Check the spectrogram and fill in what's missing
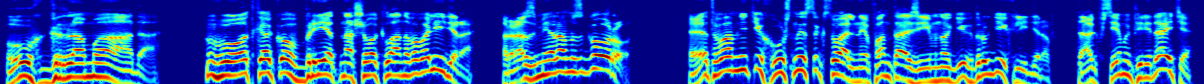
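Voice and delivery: высоко и громко, хвастливо; захлёбываясь от восторга; громкий восторг. Acted. Восторженная похвальба полуорка. (громкое хвастовство)

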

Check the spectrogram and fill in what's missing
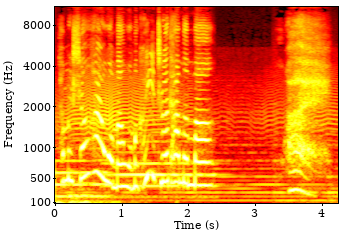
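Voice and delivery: put-on high, eager young bee; a small bee asking boldly; little bee voice. Maya voiced by narrator.

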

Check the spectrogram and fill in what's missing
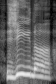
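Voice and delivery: high, loud yell; frightened yelling. A narrator's reading. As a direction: bawl her name in panic. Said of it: "орал испуганный Шариков".

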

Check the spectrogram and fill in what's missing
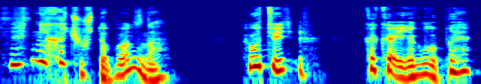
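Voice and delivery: very high tearful, stammered lament; sobbing. Acted. Mrs Weasley ashamed, still sobbing. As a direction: weep the words out. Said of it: "схлипывала миссис Уизли".

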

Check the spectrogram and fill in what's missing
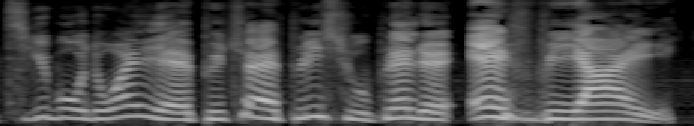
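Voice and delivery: usual speaking voice

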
